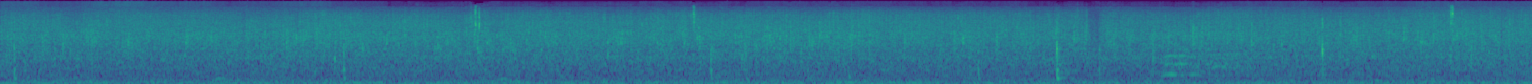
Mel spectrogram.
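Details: Steady rain falling on a surface, with scattered drips and faint clicks over a constant wash of noise.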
